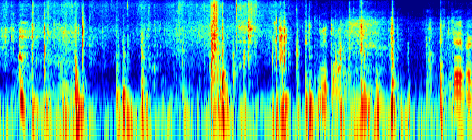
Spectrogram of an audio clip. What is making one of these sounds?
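Footsteps thump and knock on a wooden boat's deck.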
